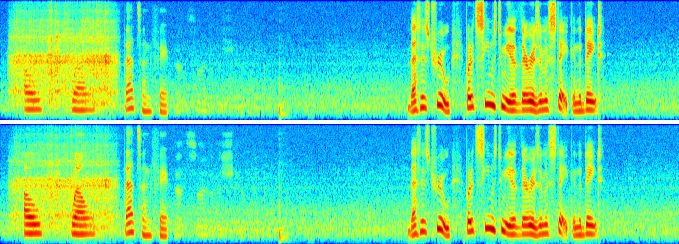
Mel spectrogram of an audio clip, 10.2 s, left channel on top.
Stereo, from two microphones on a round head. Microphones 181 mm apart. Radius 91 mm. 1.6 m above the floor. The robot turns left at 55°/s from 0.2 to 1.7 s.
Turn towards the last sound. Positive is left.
turn(degrees=35)  # may be behind; listen again after turning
